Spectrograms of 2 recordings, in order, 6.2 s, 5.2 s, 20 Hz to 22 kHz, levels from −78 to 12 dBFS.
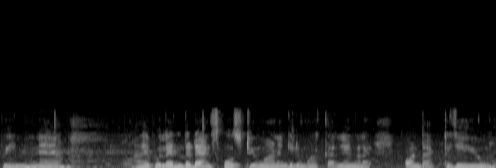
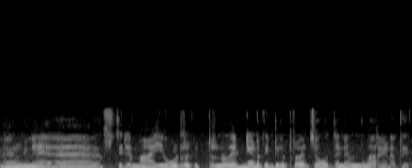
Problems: constant background noise, low volume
